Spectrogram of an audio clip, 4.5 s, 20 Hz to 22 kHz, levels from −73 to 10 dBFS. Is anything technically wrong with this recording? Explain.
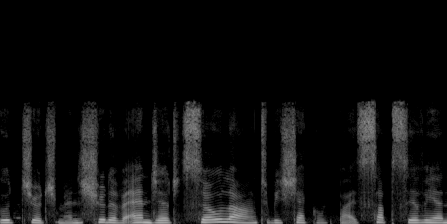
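Yes. From 0.13 to 0.2 s there is an echo leak: a faint, delayed copy of the speech, arriving about 221 ms after the original and sitting roughly 30 dB below it. The likely cause is a far end on loudspeaker whose echo canceller let some of the returned audio slip through. What sets it apart from room reverberation is the clean gap before a distinct repeat; reverb would be a smooth tail starting immediately.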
